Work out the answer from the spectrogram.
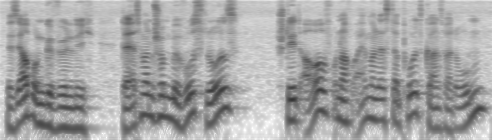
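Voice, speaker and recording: A man's voice: medium pitch, expressive, fairly quick, a little mellow. A man giving casual, joking commentary while playing a video game. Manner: joking, chatty asides. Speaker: let's play host.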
